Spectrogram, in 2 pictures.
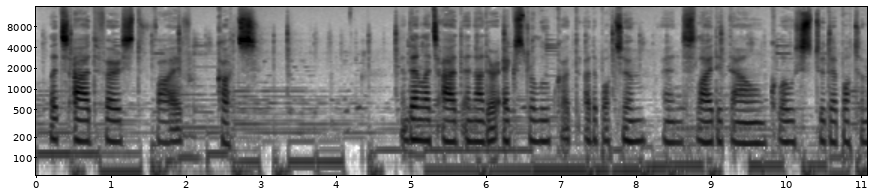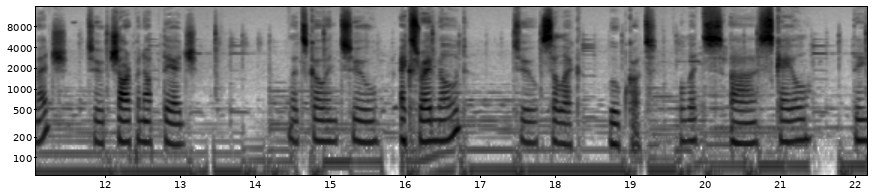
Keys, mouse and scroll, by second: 1.2 ctrl+r, 7.4 ctrl+r, 11.6 click, 13.2 alt+z, 13.8 click, 16.4 s.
